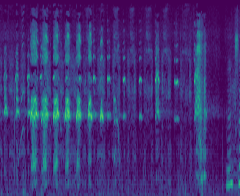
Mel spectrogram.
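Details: Alpacas on a Unity, Maine farm squeak in alarm at a fox in their field one morning, giving a steady run of short, high, pulsing squeaks, about two per second, before a brief noise at the end.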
